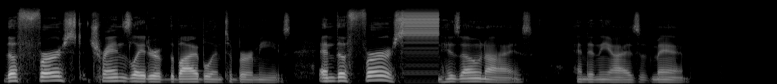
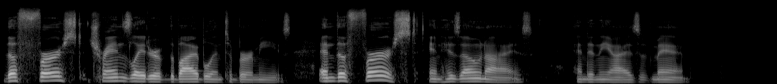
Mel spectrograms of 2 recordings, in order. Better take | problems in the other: second | audio freezing; at 4 s

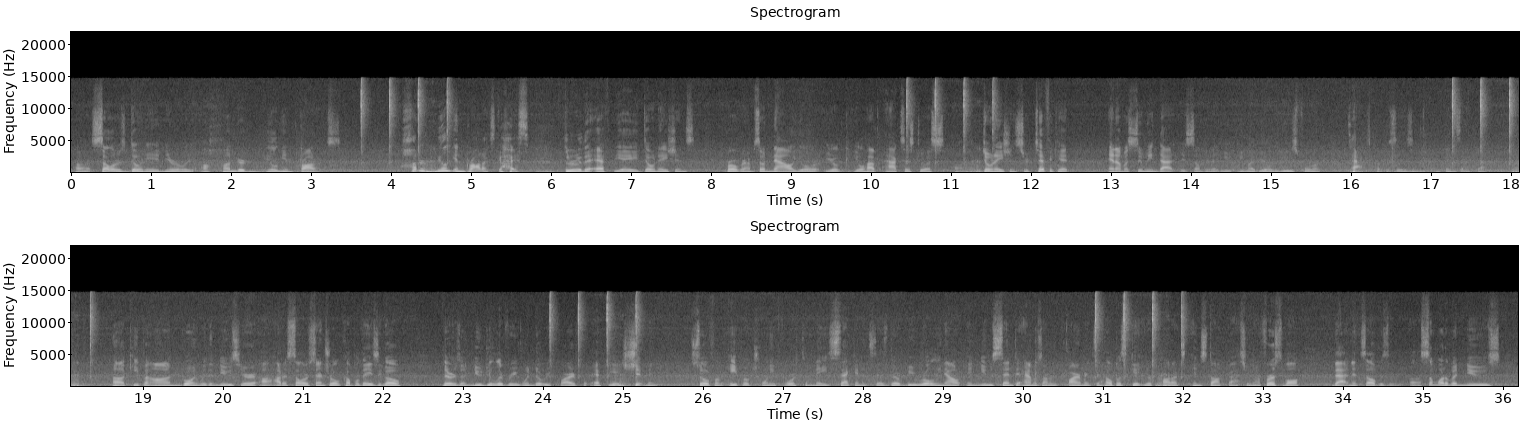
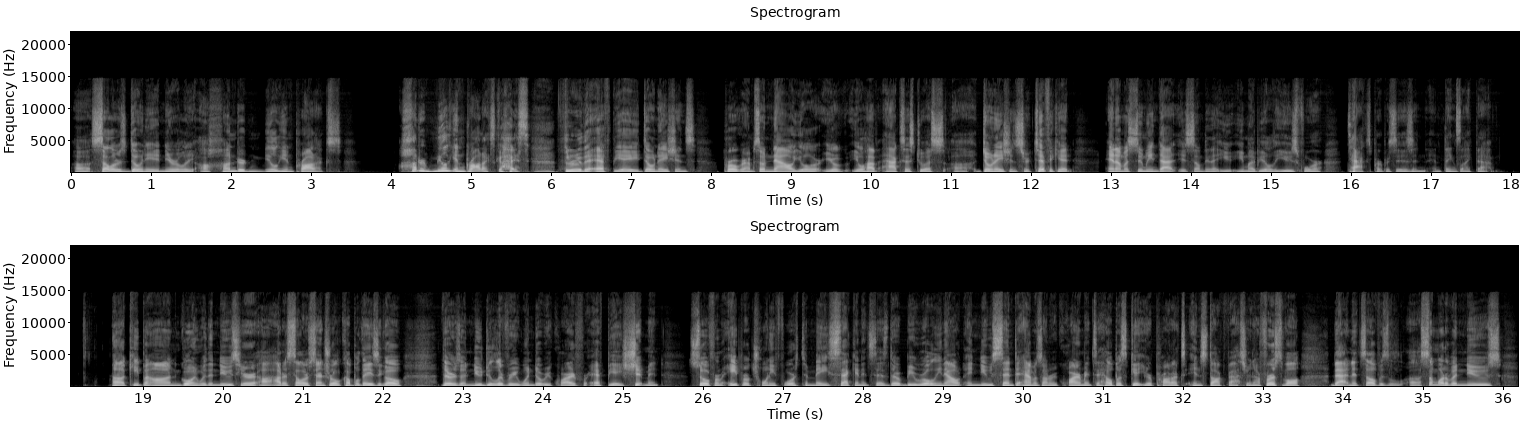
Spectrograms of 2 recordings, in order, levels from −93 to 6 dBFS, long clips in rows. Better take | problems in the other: second | hiss; loud; throughout; 7 dB below the speech

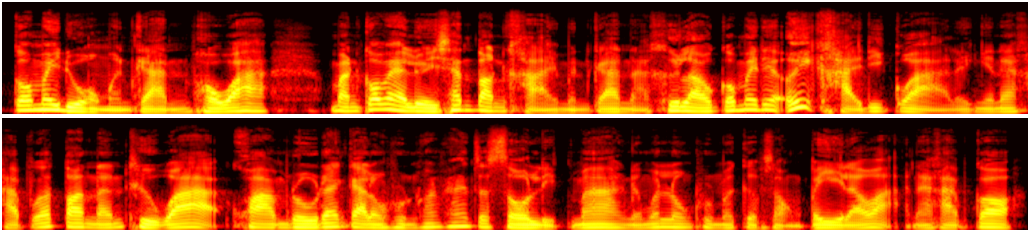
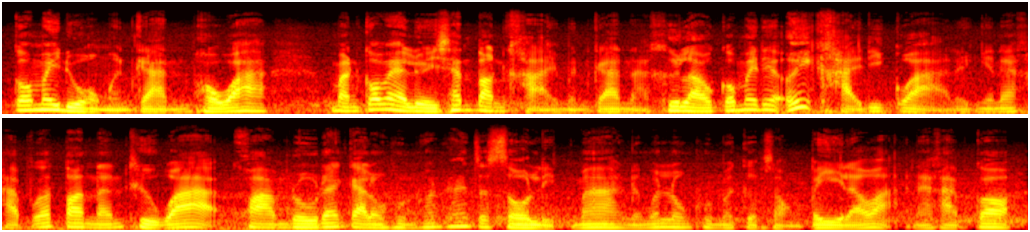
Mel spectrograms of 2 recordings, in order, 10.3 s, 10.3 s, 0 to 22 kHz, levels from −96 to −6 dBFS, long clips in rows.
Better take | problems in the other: first | rain or running water; noticeable; throughout; 20 dB below the speech

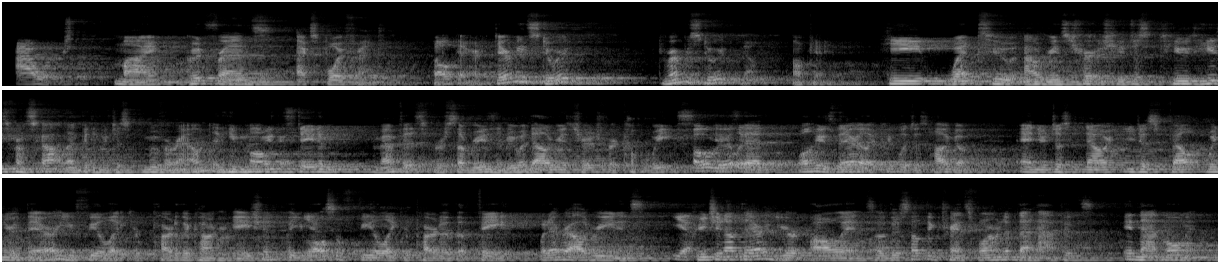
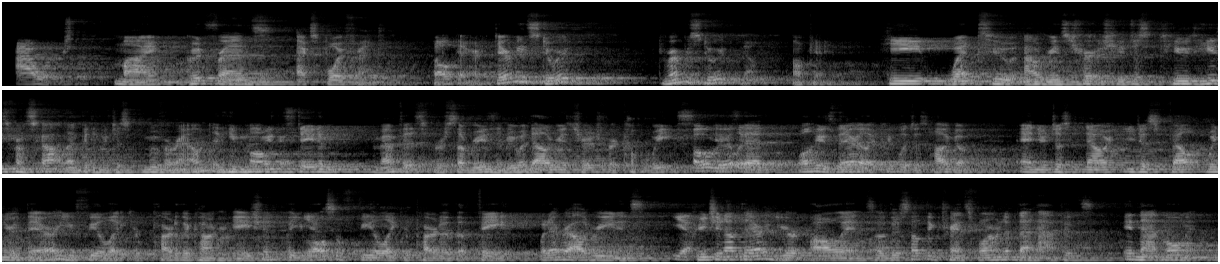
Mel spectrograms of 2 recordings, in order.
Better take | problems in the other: neither | room echo; noticeable; dies away in 2.1 s; the same in both // off-mic speech; somewhat distant; the same in both

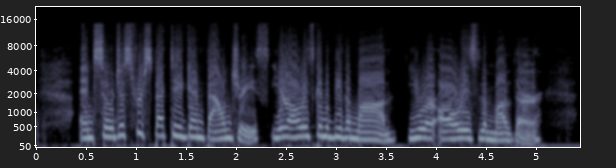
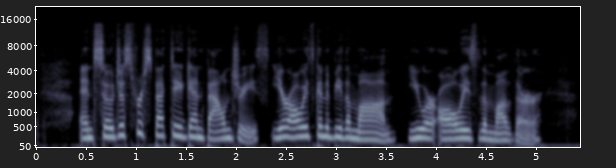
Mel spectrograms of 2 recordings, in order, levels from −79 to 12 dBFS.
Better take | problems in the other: second | distortion; heavy; 6 dB below the speech

